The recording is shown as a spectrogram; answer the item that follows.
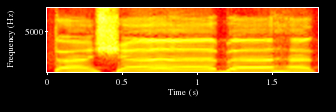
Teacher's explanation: huruf sya kita panjangkan dua harakat karena terdapat alif di depannya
